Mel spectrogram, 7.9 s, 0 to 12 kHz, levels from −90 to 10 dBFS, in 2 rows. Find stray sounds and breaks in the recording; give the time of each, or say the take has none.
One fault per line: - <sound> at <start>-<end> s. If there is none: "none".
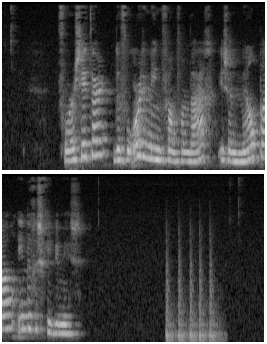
- thud at 6.4-7.3 s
